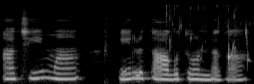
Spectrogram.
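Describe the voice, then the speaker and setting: A woman's voice: a little high, steady tone, takes it slowly, vocal fry, slight background noise. A woman storyteller reading a scripted children's moral tale as narrator.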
